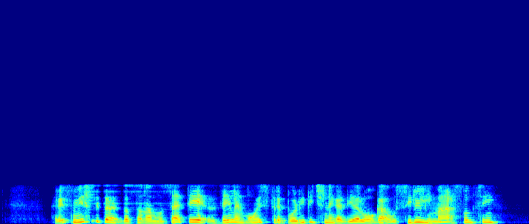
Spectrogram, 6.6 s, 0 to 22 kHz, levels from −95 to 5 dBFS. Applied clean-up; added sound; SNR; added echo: neural mask model DeepFilterNet 3.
